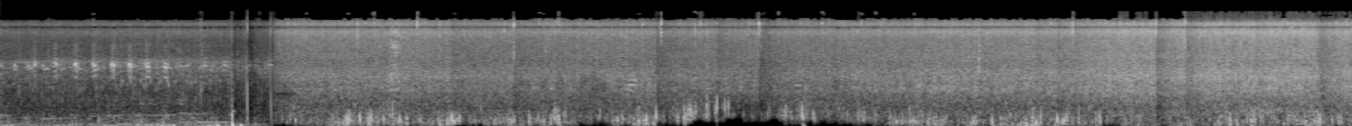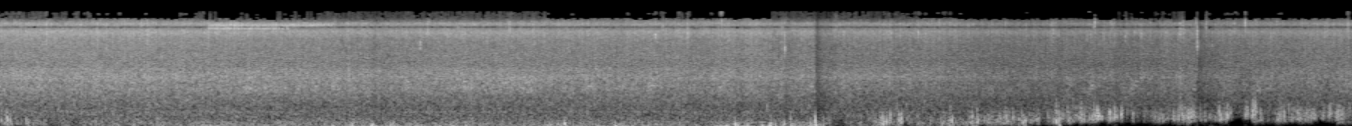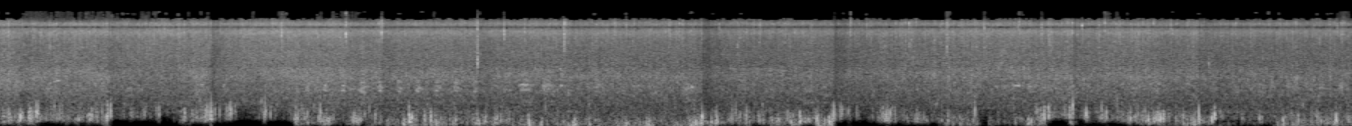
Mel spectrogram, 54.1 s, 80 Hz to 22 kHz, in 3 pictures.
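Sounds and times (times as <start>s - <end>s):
low rumble: 0.0s - 3.6s
heavy rain on corrugated roof: 0.0s - 54.0s.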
